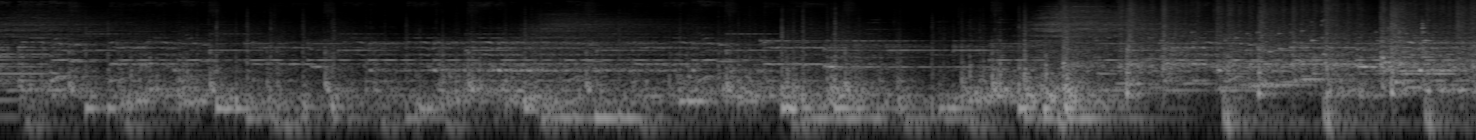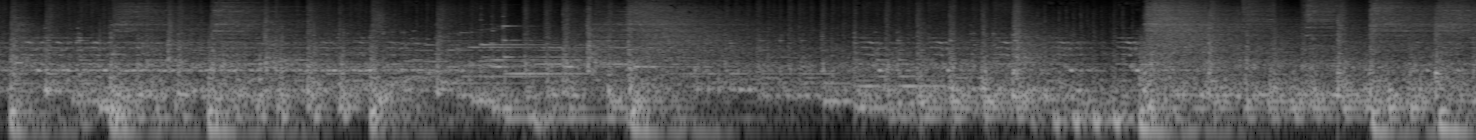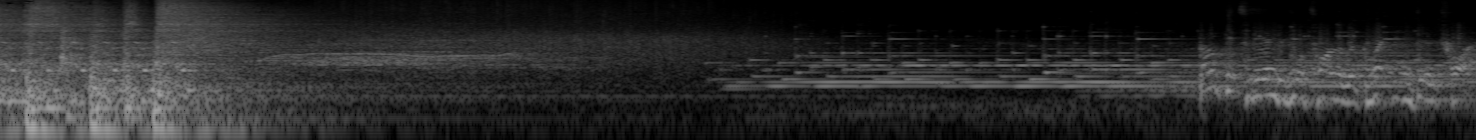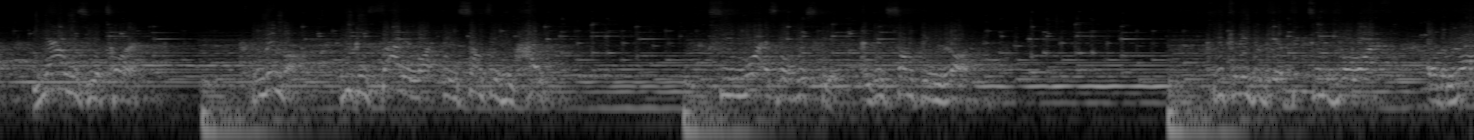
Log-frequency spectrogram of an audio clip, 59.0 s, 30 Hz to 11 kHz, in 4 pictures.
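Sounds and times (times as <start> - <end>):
mallet percussion: 0.0 - 59.0
marching drums: 9.5 - 37.0.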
